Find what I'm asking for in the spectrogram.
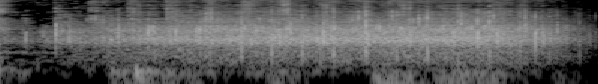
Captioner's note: applause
